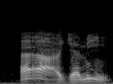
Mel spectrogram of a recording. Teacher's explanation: إلا في الهمزة الثانية من قوله تعالى أأعجمي في سورة فصلت، فإنها تسهل بين الهمزة والألف وجوبا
